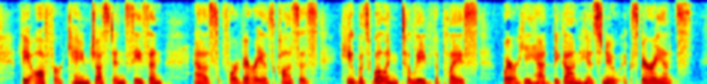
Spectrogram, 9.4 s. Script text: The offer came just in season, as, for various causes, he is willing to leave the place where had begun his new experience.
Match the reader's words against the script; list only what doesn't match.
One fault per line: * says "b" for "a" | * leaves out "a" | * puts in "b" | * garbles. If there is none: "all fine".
* says "was" for "is"
* puts in "he"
